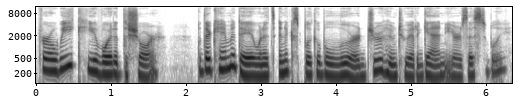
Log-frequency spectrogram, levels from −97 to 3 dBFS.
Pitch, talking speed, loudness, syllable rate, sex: 200 Hz, 210 wpm, -17 LUFS, 6.1 syllables/s, female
